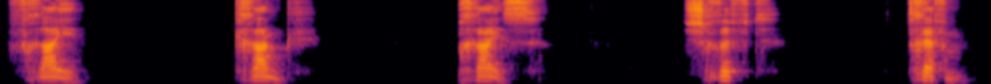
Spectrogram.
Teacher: er kann am Silben Anfang jedoch auch wie ein ausgesprochen werden wenn es auf einen stimmlosen Konsonanten folgt in diesem Falle überträgt sich die Stimmlosigkeit auf das R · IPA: [x]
